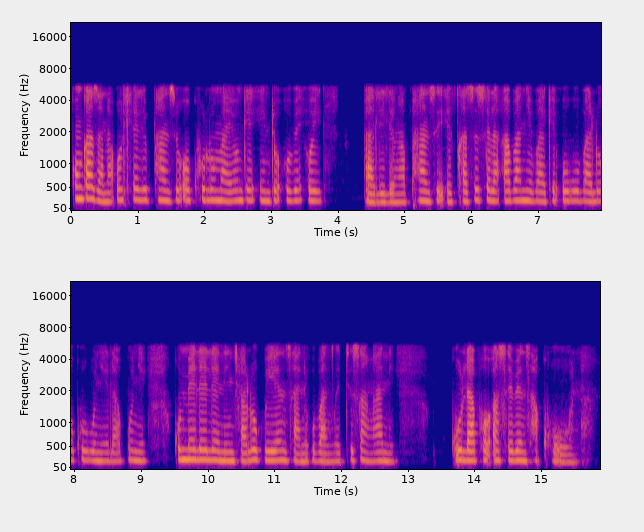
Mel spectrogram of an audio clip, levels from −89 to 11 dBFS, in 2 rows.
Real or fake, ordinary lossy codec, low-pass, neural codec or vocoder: real; Opus, 32 kbps; 5.4 kHz; none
